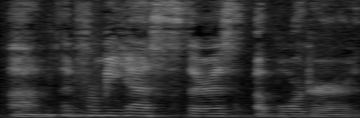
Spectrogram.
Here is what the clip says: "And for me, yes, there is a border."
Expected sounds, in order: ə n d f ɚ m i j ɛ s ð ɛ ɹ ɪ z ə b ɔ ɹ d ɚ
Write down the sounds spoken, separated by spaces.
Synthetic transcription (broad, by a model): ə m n f ɚ m i j ɛ s ð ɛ ɹ ɪ z ə b ɔ ɹ d ɚ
